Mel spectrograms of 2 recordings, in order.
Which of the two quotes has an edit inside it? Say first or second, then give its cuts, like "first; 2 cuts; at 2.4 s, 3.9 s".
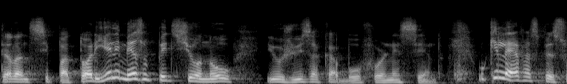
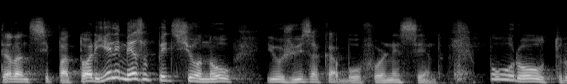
second; 1 cut; at 4.7 s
